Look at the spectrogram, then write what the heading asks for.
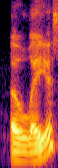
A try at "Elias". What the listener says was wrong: Ellis. It's spelled Elias, but it said Ellis. At least down here, that's how you say it.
